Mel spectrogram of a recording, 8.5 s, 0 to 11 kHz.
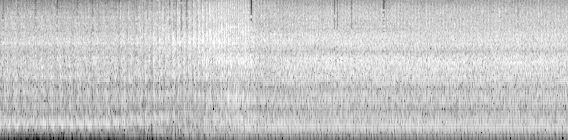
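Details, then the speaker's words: David Brown 990 diesel tractor started after Group 3 hydraulic adjustments with fuel cutoff valve opened: cranks a few seconds, catches and settles straight into a steady, even, healthy idle. "love that sound such a unique sound for a tractor love it"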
